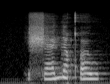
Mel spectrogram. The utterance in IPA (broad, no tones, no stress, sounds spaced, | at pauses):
ʂ æ nʲ ʌ qʼ u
